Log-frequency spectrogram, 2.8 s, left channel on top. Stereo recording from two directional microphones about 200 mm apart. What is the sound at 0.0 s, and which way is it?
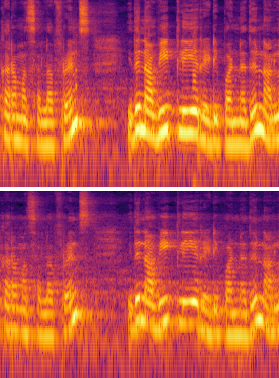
A woman's voice, 55° left (ahead or behind).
